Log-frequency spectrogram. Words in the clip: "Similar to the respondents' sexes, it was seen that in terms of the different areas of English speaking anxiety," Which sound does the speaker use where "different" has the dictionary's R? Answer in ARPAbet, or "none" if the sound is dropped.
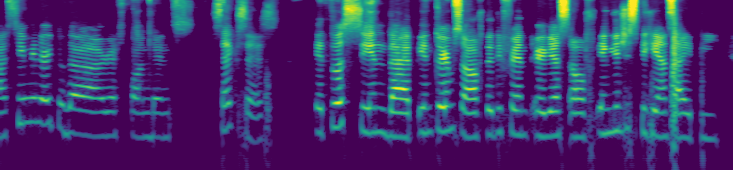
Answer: R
